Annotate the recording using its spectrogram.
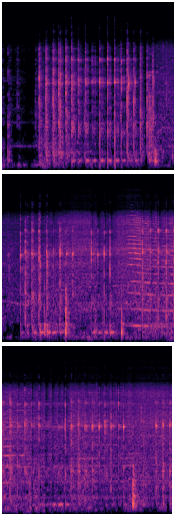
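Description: A mallet taps rapidly on a chisel cutting into wood.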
